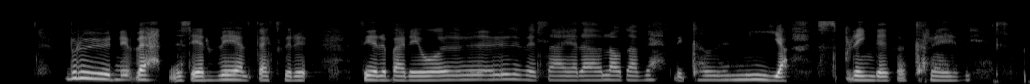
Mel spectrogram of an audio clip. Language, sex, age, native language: Icelandic, male, 18-19, Icelandic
